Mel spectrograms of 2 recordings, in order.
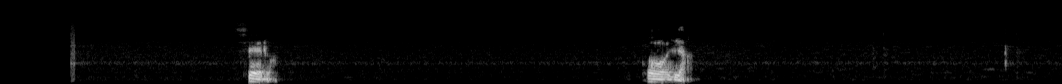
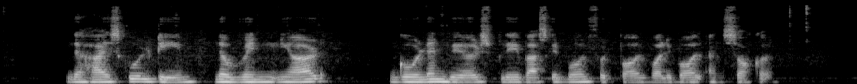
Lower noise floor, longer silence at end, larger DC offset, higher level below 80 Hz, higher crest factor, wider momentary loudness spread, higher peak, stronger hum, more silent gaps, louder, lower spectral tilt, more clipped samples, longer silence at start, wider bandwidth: second, -64 dBFS vs -70 dBFS; first, 3.75 s vs 0.5 s; neither; second, -68 dBFS vs -58 dBFS; first, 24 dB vs 18 dB; first, 31 LU vs 15 LU; about the same, -2 dBFS vs -2 dBFS; neither; neither; first, -17 LUFS vs -20 LUFS; first, -9 dB/octave vs -6 dB/octave; neither; first, 2.5 s vs 0.65 s; second, 6.2 kHz vs 16.5 kHz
